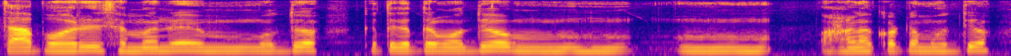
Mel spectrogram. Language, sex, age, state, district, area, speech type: Odia, male, 18-30, Odisha, Ganjam, rural, spontaneous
